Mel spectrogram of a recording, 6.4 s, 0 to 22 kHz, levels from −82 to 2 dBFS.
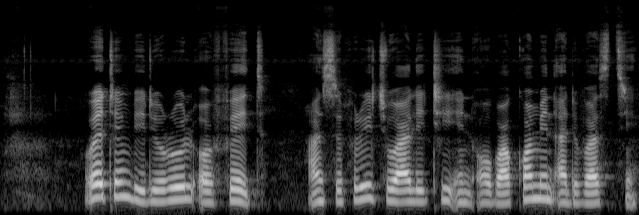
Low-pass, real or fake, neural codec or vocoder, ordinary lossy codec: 19.8 kHz; real; none; none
